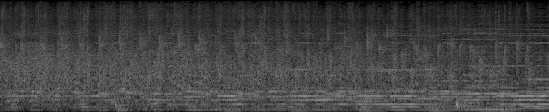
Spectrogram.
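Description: Audience applauding while music plays, with held notes and a bass line that comes in about three and a half seconds in.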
